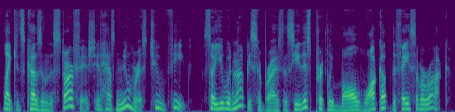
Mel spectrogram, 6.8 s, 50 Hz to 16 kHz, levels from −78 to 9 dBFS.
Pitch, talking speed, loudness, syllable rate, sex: 155 Hz, 245 wpm, -21 LUFS, 5.5 syllables/s, male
